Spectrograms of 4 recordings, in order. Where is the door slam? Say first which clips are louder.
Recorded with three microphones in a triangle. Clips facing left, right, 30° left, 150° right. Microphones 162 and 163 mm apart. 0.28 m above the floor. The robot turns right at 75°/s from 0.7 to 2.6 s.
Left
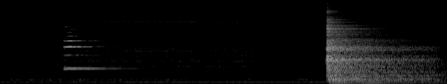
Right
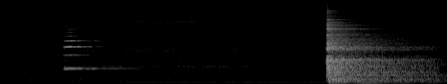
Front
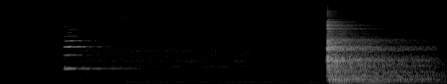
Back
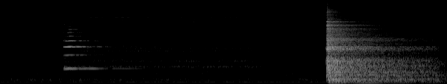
Right 1 dB, back 2 dB; 135° right, 0.6 m.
